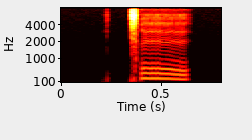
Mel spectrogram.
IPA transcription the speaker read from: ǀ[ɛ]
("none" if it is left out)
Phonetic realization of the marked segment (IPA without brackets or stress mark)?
ɛ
